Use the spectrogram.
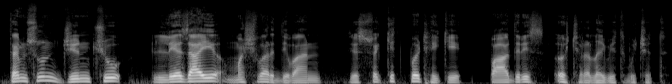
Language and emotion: Kashmiri, neutral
